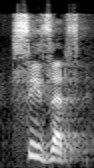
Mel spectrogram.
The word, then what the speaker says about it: scissors: At the beginning of any word, if S and C are both are there, only S is pronounced and sound of C will be silent.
